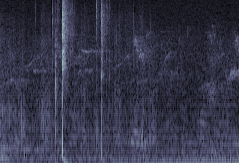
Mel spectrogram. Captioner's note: twig snapping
